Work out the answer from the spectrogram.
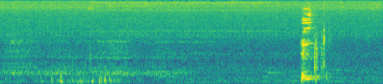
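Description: After a few faint low sounds, a single sharp, abrupt catch of breath with a brief voiced 'hic' is heard against quiet room noise: a hiccup.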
